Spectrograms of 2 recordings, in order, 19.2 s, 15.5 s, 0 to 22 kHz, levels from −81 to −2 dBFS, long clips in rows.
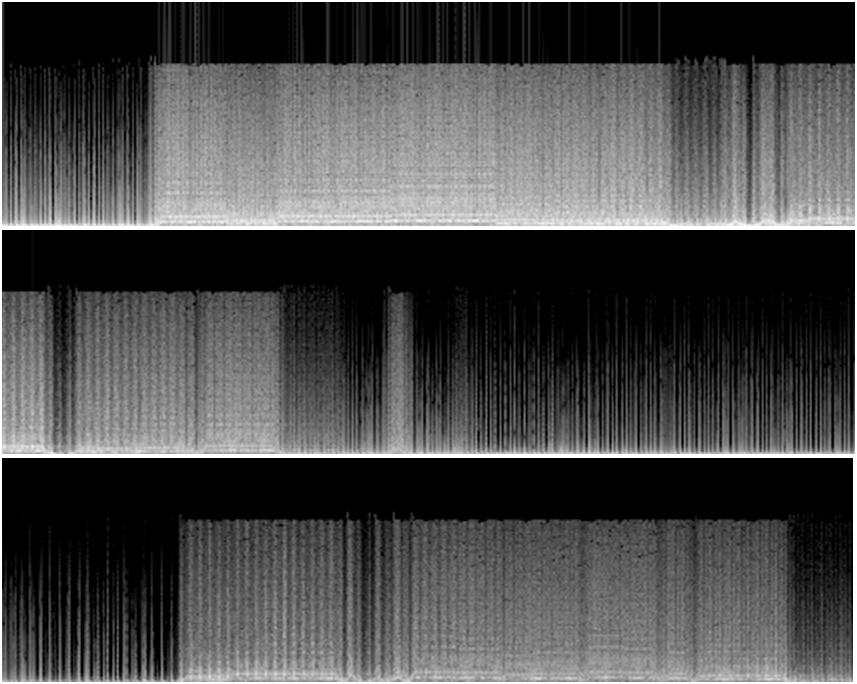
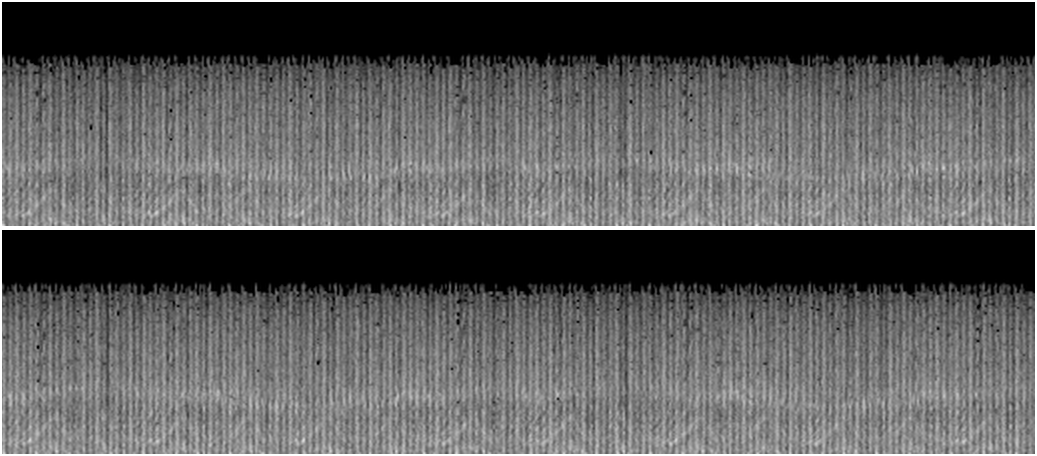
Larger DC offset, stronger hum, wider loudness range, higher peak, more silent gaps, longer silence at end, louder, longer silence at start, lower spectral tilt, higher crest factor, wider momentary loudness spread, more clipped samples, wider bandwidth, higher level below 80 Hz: neither; neither; first, 17 LU vs 0 LU; first, 0 dBFS vs -4 dBFS; neither; about the same, 0 s vs 0 s; first, -12 LUFS vs -19 LUFS; about the same, 0 s vs 0 s; first, -4 dB/octave vs -1.5 dB/octave; about the same, 14 dB vs 16 dB; first, 19 LU vs 2 LU; neither; about the same, 17 kHz vs 17 kHz; first, -28 dBFS vs -38 dBFS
